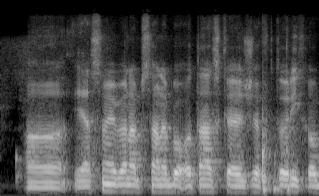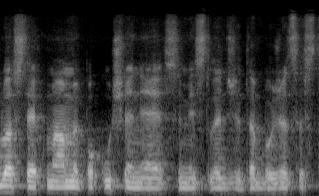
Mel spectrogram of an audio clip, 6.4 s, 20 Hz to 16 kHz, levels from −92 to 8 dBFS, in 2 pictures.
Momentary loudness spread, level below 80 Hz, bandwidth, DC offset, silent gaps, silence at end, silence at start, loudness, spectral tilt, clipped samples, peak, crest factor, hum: 11 LU; -64 dBFS; 12.5 kHz; under 0.1%; none; 0.05 s; 0.15 s; -22 LUFS; -5 dB/octave; under 0.1%; -6 dBFS; 16 dB; none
